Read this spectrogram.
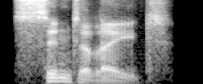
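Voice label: "scintillate", British English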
